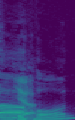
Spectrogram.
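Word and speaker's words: Gjallarhorn: It's pronounced... Galahorn? Yeah, that's right. Galahorn? Yep. Galahorn.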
